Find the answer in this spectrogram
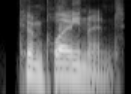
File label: "complainant", American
